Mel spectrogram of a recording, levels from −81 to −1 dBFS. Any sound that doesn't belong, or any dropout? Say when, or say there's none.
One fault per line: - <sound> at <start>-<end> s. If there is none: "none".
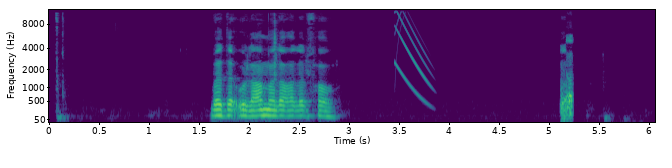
- chirp at 3.5-3.9 s
- laugh at 5.1-5.2 s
